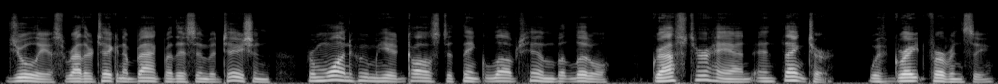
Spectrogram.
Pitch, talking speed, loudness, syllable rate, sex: 145 Hz, 170 wpm, -19 LUFS, 4.9 syllables/s, male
